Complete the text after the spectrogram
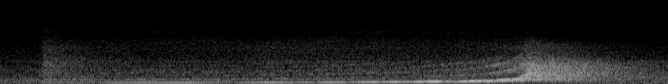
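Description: A low humming tone from a loudspeaker rises quickly in pitch to a sharp chirp, then stops.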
